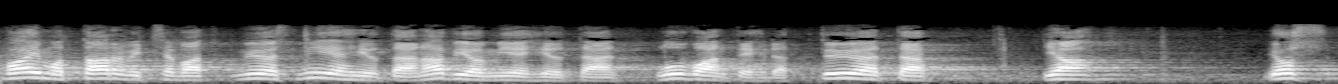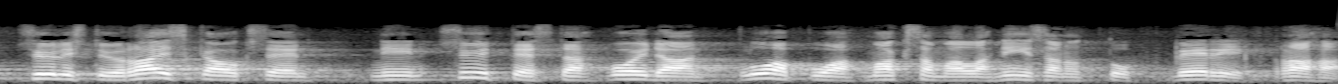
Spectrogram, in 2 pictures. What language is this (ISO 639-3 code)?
fin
